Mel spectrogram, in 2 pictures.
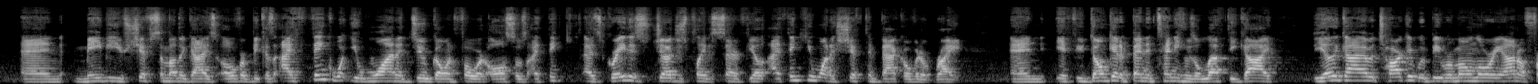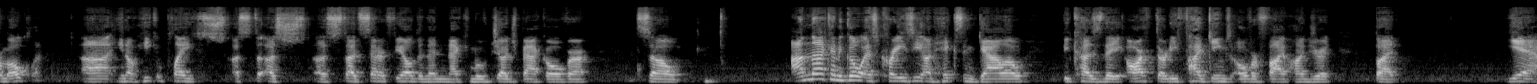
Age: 30-49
